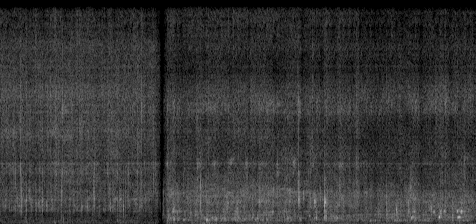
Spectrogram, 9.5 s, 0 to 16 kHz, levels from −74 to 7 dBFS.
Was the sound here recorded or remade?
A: remade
